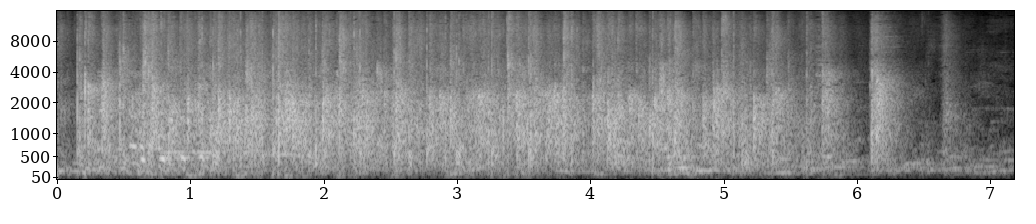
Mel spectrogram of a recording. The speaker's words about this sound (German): Ihr seht auch hier ein weit gereister Coin, der 23 Länder besucht hat, fast 70.000 Kilometer zurückgelegt hat und dafür gibt es nicht nur eine Urkunde, ja, Beifall hier.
